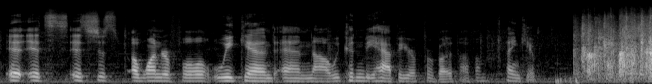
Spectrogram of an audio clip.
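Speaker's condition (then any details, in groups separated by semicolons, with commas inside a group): No condition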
